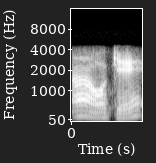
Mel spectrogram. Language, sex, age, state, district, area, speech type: Tamil, male, 18-30, Tamil Nadu, Pudukkottai, rural, conversation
